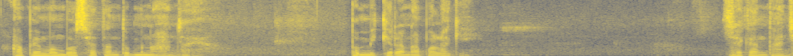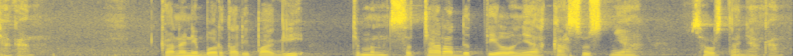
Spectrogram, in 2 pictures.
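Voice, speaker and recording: A middle-aged male pastor, preaching a sermon in colloquial, animated speech with sudden rises and drops in pitch. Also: moderate pace, pauses often, a little hiss or hum. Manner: colloquial Jakarta-style slang, animated pitch swings.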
